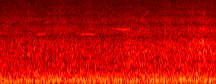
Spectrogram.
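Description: Steady, low background ambience of a film scene between lines of dialogue: a soft, even rumble with no speech.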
